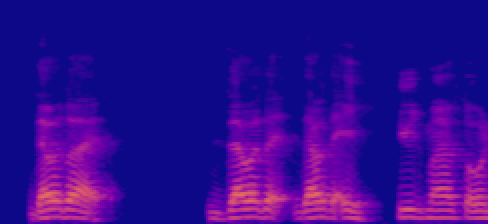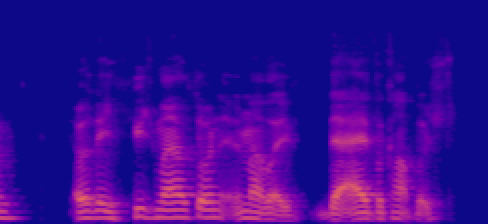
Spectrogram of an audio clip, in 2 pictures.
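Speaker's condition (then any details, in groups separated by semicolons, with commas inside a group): Dystonia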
